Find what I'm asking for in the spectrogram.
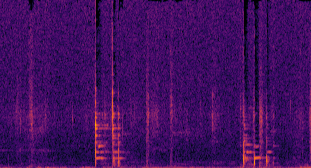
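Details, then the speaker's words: Skid steer axle removed after bearing failure from deep sticky mud: loose metallic clacks in short bursts as the axle is turned by hand; the outer bearing is gone. Worn axle bearing. "you can hear it in there just clack in this one handed here rattling that's all that outer bearing is gone"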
